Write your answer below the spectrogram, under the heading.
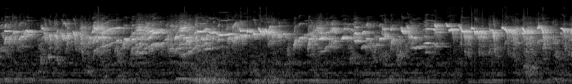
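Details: Atlantic canaries and domestic canaries, young birds from spring 2020, singing together in Remscheid; dense, continuous high twittering and warbled trills overlap throughout, with a faint low hum beneath.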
